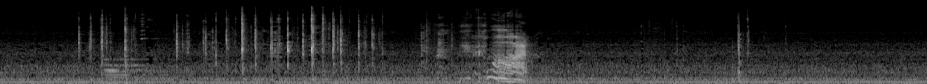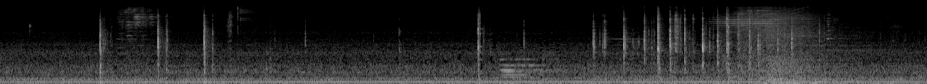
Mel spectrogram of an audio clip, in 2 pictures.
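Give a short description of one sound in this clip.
Keys clatter on a keyboard close by.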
